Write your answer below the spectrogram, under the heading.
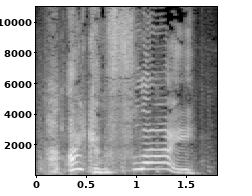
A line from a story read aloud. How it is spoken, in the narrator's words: cried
